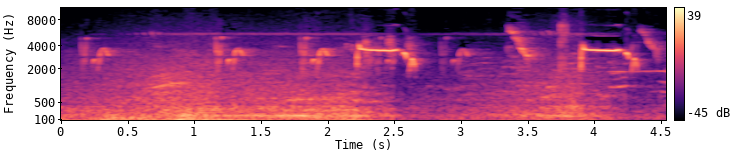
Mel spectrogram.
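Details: Prinia lure song (prenjak klawu), used to get prinias singing fast: soft chirps at first, then two loud phrases, each with a sharp flat whistle, over steady low hum.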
